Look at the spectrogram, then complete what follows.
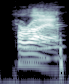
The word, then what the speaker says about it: pariah: you've become a parrot parrier how do you pronounce that pariah pariah thank you because of the beast inside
